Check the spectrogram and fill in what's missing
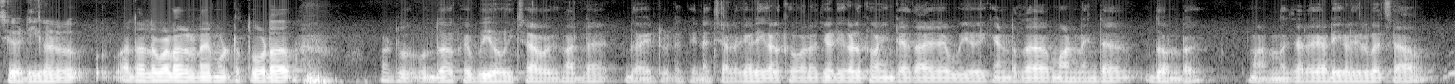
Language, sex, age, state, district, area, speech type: Malayalam, male, 45-60, Kerala, Malappuram, rural, spontaneous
